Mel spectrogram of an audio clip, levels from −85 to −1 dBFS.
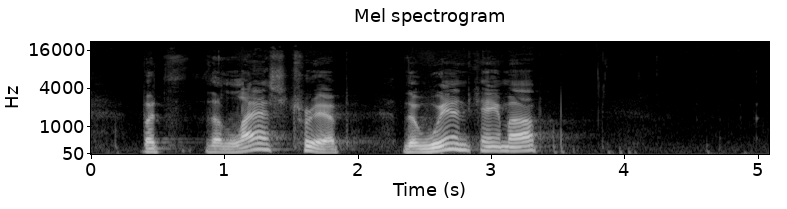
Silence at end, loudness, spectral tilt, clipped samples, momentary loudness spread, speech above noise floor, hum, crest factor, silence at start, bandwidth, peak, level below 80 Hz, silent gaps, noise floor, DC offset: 1.75 s; -24 LUFS; -7.5 dB/octave; under 0.1%; 13 LU; 41 dB; none; 18 dB; 0.4 s; 18.5 kHz; -8 dBFS; -64 dBFS; none; -64 dBFS; under 0.1%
